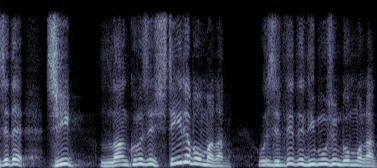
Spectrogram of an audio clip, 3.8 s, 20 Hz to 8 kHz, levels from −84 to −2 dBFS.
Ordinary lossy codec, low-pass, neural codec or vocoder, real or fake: none; 7.2 kHz; codec, 16 kHz in and 24 kHz out, 0.9 kbps, LongCat-Audio-Codec, four codebook decoder; fake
